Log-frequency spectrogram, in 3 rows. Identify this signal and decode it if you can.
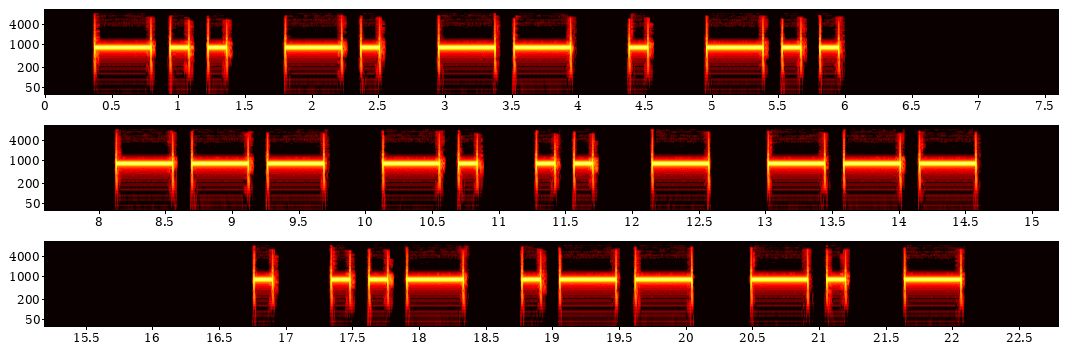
Morse code, heard as a keyed tone, about 8 wpm, 800 Hz. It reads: DNMED ONITO EUWNT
